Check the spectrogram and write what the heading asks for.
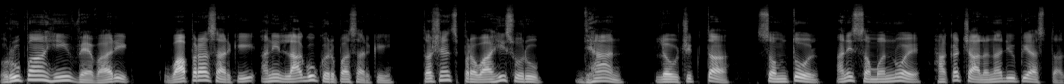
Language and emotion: Goan Konkani, neutral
